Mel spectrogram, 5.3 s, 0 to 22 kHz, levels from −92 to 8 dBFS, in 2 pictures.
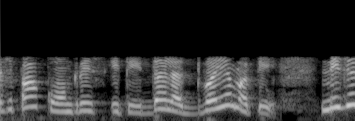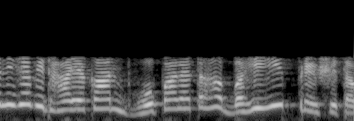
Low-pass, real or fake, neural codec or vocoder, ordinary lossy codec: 3.6 kHz; fake; vocoder, 44.1 kHz, 128 mel bands, Pupu-Vocoder; none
